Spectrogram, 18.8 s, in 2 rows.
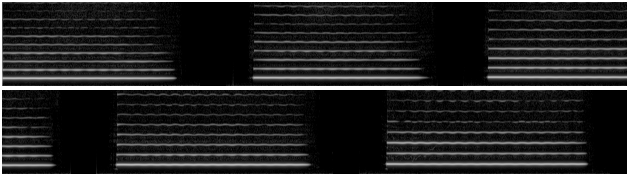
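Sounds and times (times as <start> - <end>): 
soprano saxophone notes with vibrato played mezzo forte from C5 to B5: 0.0 - 2.6, 3.7 - 6.4, 7.2 - 10.2, 11.0 - 14.1, 15.1 - 18.2.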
